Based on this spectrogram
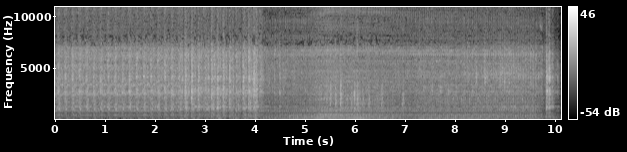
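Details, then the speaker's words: VW Crafter campervan diesel, which had been smoking heavily with unburnt fuel smell and cut out when hot, idling after a hot restart with a rough, uneven metallic knock over the clatter; sounds like a rod bearing but believed to be injector knock, unconfirmed. "You can hear a knock, and if you're not familiar with cars, that sounds like engine gone, like rod bearing, but that is actually commonly known as injector knock, and it just sounds like the metal is hitting something, and it does not sound nice at all."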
